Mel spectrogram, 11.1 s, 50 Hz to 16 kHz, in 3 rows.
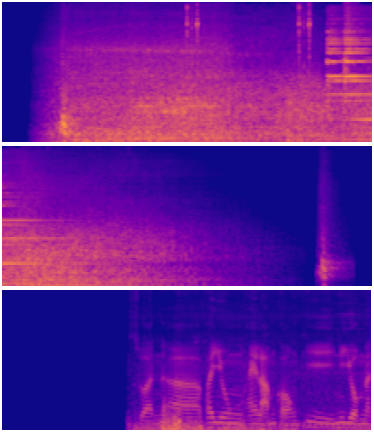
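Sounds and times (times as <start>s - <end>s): short clicks: 1.8s - 2.1s, 3.0s - 3.2s
bright bell chime: 3.2s - 4.5s.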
